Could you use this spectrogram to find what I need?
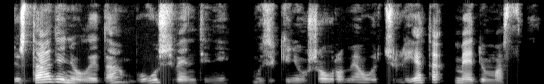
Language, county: Lithuanian, Marijampolė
